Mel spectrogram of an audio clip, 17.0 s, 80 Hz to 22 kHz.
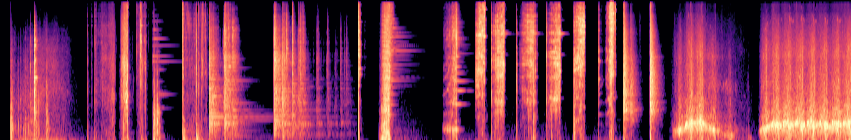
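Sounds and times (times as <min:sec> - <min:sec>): metal scraping: 0:08.9 - 0:13.2.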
